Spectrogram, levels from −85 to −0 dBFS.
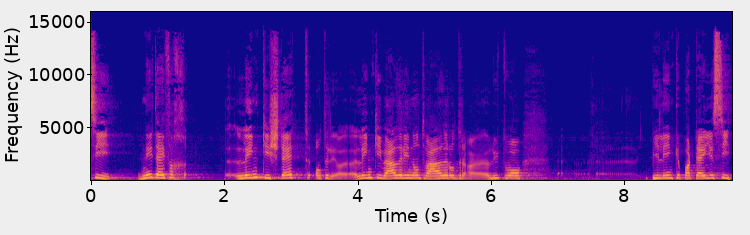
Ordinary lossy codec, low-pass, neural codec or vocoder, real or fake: MP3, 64 kbps; 14.4 kHz; none; real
